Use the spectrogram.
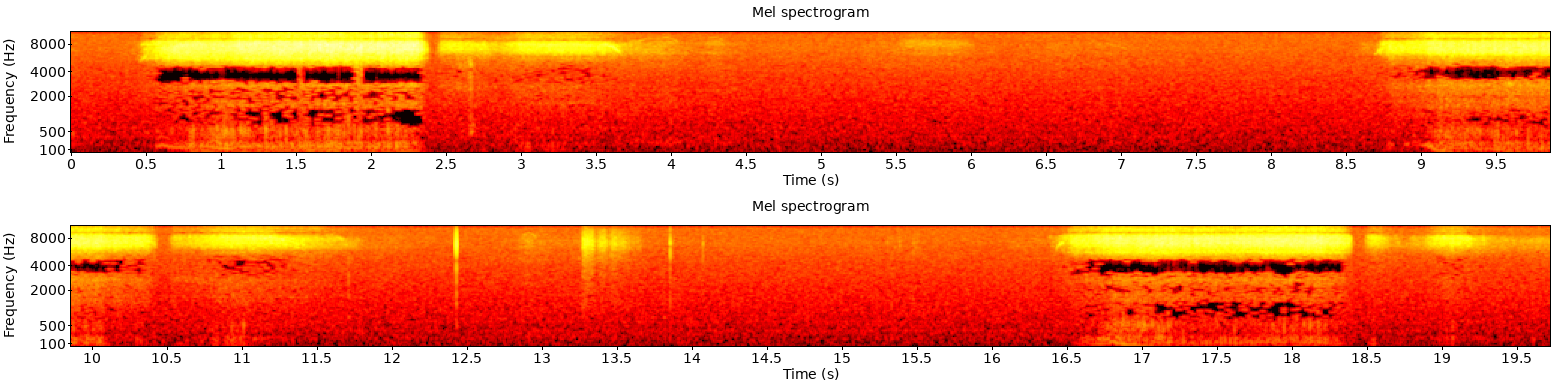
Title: Indigo the snoring dog!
